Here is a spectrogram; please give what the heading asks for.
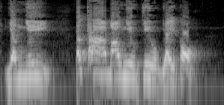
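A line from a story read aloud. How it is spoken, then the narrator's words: Smug, laughing loudly. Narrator (Vietnamese): Lục Chiếu Thần Quân đắc ý cười lớn nói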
